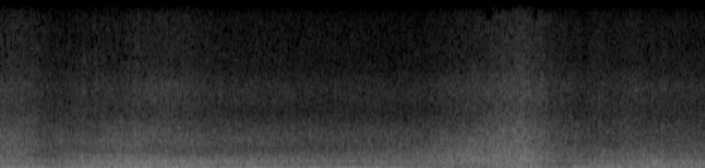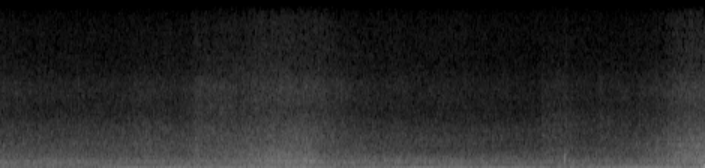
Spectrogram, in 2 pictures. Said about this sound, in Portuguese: Neste momento, foque apenas em sua respiração e nas ondas que vêm e que vão.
